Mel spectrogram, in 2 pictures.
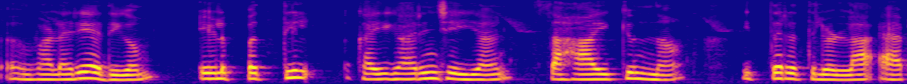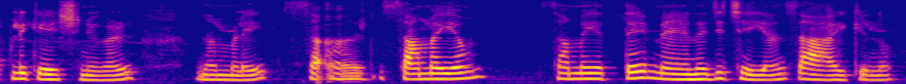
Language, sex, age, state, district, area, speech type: Malayalam, female, 18-30, Kerala, Palakkad, rural, spontaneous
